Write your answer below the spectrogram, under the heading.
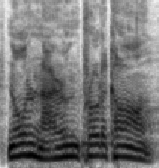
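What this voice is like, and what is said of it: Bad impression of a deep male voice. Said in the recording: “in like a bad impression of Liam Neeson ... it's much sexier”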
